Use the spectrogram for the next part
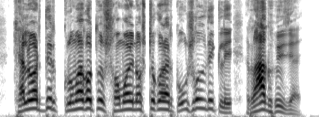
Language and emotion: Bengali, disgusted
